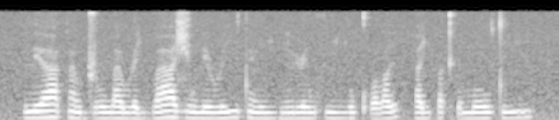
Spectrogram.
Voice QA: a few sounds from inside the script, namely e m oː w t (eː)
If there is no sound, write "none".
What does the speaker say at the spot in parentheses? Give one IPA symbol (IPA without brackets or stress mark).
iː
